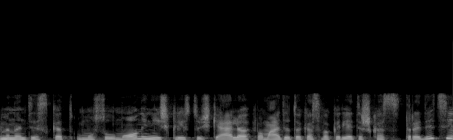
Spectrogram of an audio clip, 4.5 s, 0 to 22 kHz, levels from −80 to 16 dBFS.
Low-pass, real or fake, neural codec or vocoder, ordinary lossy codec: 7.2 kHz; real; none; AAC, 96 kbps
